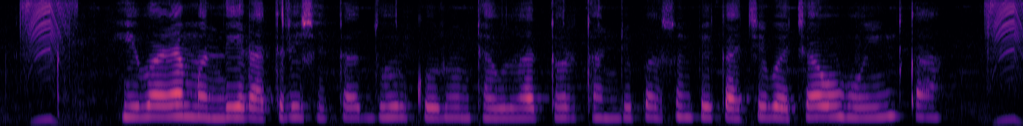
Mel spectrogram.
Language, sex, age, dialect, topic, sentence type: Marathi, female, 18-24, Varhadi, agriculture, question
